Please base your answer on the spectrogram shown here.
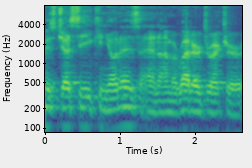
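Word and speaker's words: Quiñones: pronunciation of name on my social media so phonetically it would be Keen k n yo yo n e z Kos kones there you go kones yeah okay yeah I definitely did not prounce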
